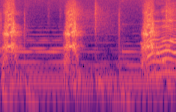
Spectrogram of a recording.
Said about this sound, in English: Nice doggy. Good doggy.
